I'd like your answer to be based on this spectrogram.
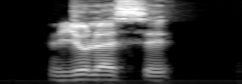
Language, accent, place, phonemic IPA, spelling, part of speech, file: French, France, Lyon, /vjɔ.la.se/, violacer, verb, LL-Q150 (fra)-violacer.wav
- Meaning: to turn purple, to purple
